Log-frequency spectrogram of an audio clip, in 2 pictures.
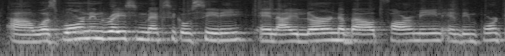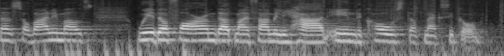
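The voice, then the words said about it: Mexican Spanish accent in English. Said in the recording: “I am from Mexico. That's why I have an accent.”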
